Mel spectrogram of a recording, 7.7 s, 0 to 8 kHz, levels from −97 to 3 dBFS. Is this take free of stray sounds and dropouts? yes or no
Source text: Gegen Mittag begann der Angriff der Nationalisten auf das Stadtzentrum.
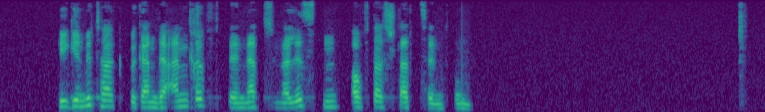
yes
